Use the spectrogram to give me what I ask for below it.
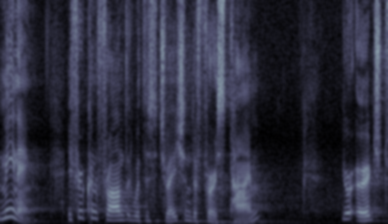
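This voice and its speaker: This man has a fairly high pitch and a non-native accent. His voice makes very wide pitch swings. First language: not English. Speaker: public speaker. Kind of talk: motivational talk.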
